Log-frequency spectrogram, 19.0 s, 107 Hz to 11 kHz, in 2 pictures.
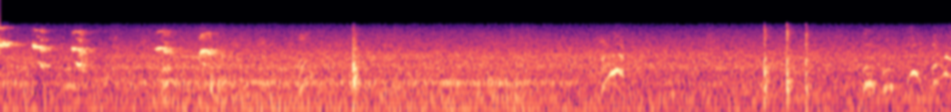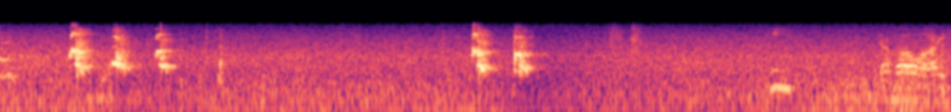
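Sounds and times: puppy barking and yipping: 0.0s - 2.3s, 10.2s - 11.4s, 14.2s - 15.0s.

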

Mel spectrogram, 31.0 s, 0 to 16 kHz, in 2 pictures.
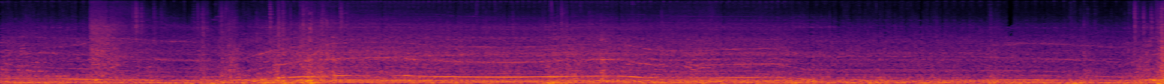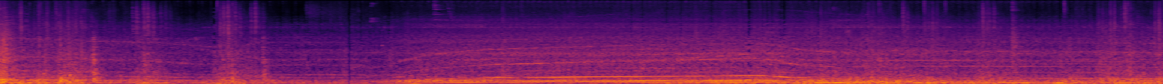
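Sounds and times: bus diesel engine: 0.0s - 31.0s.

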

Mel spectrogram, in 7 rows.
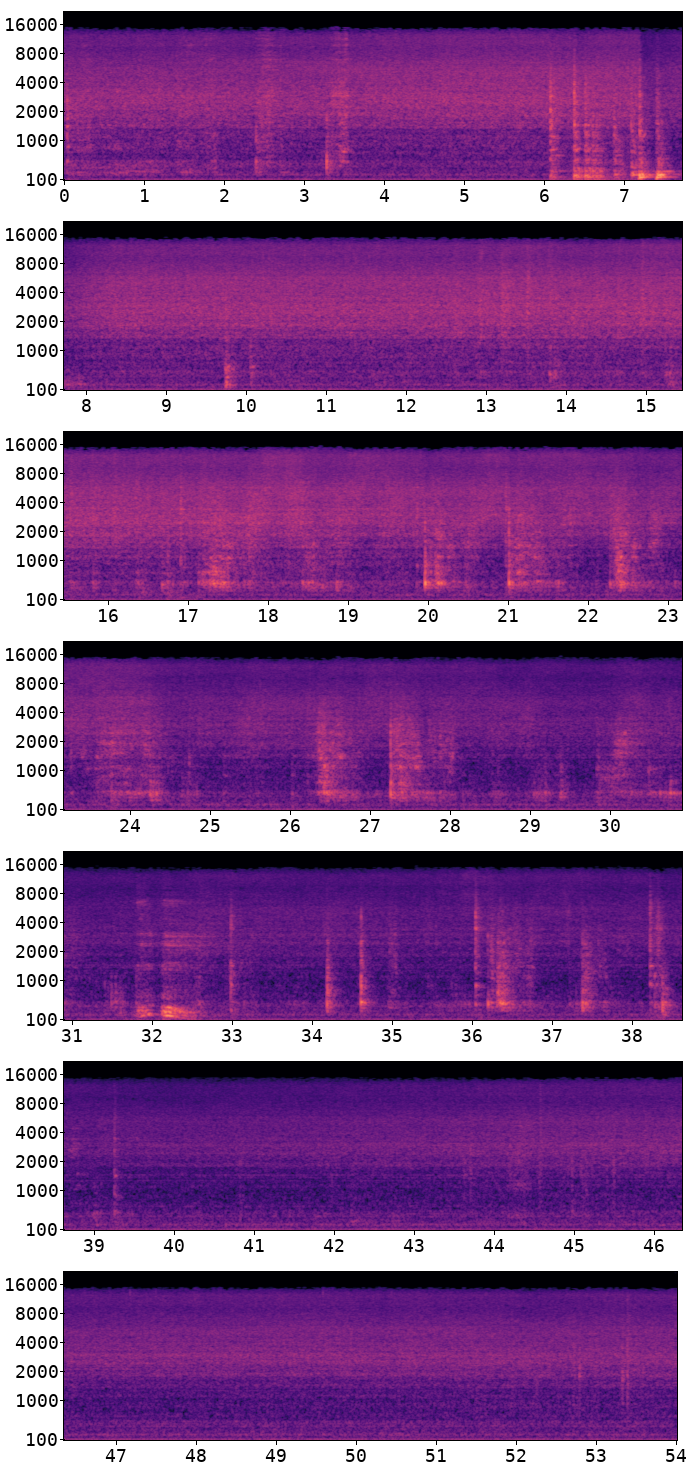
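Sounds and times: spatula scraping pan: 0.0s - 3.8s, 15.0s - 33.4s, 34.2s - 39.0s
food sizzling in frying pan: 0.0s - 54.0s
knocks on cutting board: 6.1s - 7.7s.

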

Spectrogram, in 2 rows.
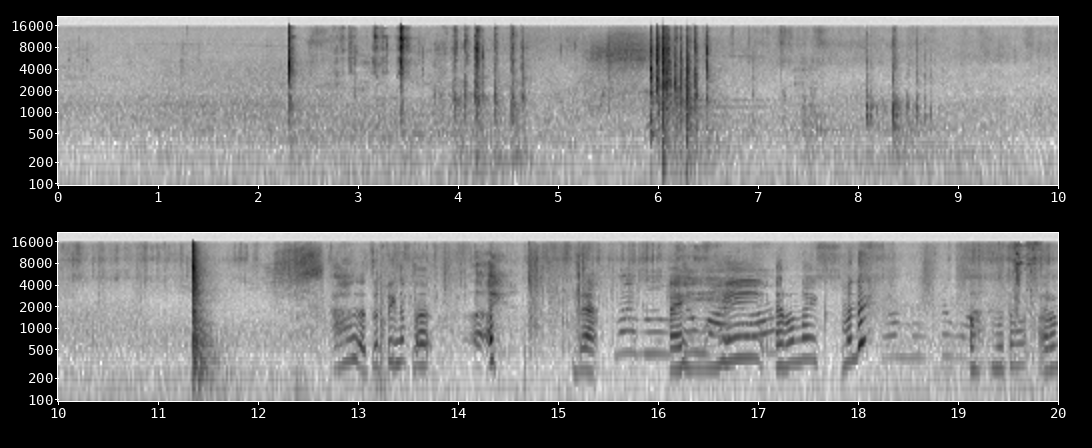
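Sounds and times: steady low hum: 0.0s - 14.7s
keys clinking and jangling: 2.7s - 4.4s.

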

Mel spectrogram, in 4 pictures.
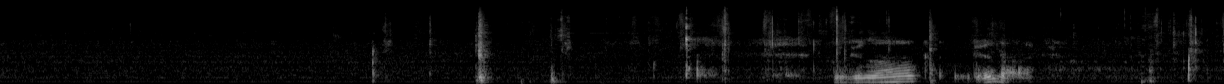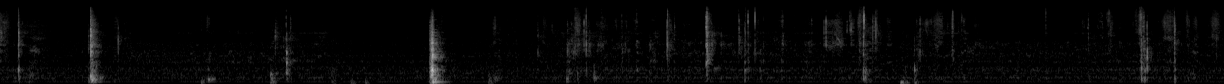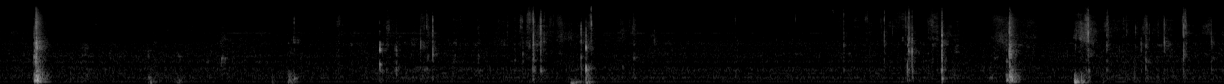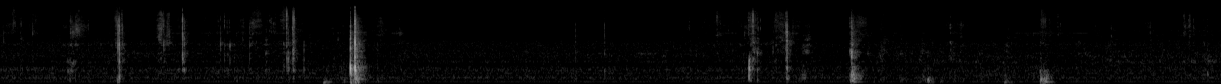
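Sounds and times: cards clicking and sliding: 6.4s - 10.0s, 10.7s - 13.5s, 32.8s - 40.5s, 43.8s - 45.5s
wrappers rustling and crinkling: 17.2s - 22.0s, 32.8s - 39.9s.

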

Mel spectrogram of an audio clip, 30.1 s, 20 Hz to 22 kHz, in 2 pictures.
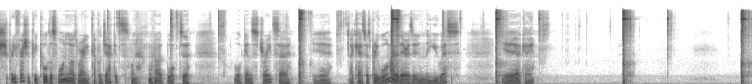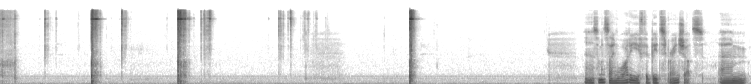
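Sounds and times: coins clinking: 7.8s - 8.1s, 12.5s - 12.8s, 14.8s - 16.2s, 20.6s - 21.4s, 23.2s - 23.4s.

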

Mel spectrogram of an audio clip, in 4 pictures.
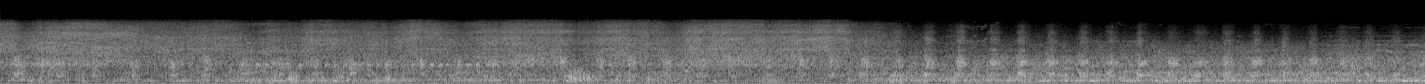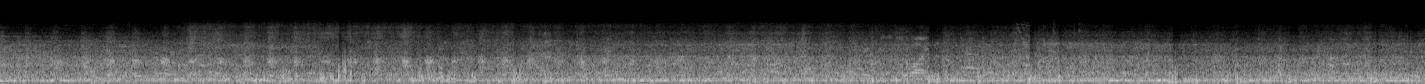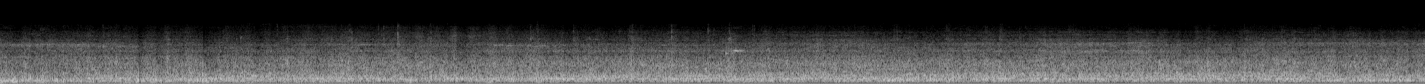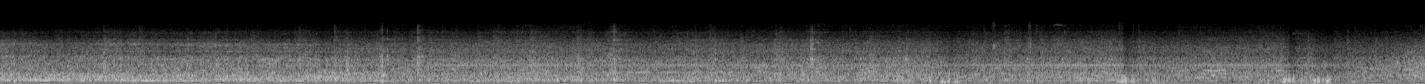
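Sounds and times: train wheels on rails: 0.0s - 57.0s
wheels clicking over rail joints: 45.7s - 49.2s.

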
